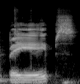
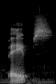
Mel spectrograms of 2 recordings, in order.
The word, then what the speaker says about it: Bapes: They're Bay Apes, right? Bapes? Yeah.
